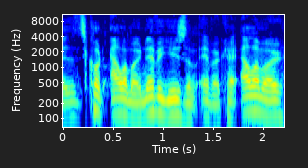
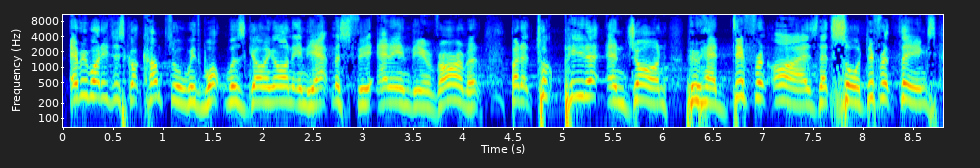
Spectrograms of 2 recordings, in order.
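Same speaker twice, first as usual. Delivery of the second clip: preaching; 6 semitones higher than usual. Acted. A pastor preaching the story of Peter and John, rising, full-voiced sermon delivery. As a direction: drive the point home to the congregation.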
